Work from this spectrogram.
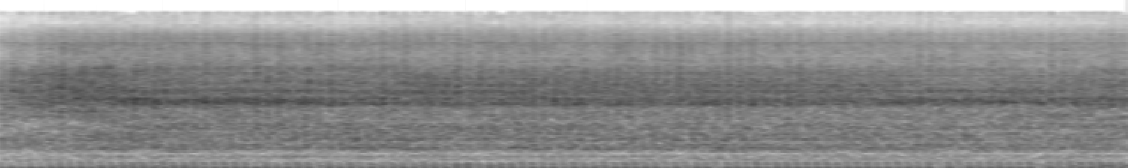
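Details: Honda PCX after CVT service for rattle and judder, clutch lining sanded and cleaned, clutch bell reassembled: even steady idle, smooth rapid putter, no rattle or judder from the belt drive. Normal idle.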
